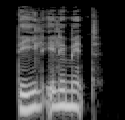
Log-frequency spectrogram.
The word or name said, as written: delelement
